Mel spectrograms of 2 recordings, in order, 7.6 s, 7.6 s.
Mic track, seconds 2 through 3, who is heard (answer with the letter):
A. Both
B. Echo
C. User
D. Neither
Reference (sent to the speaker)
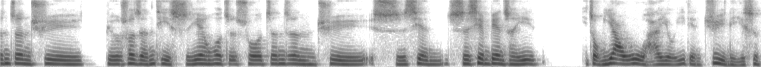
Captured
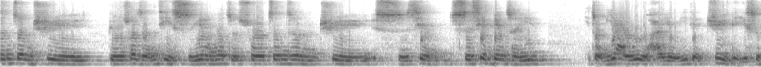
B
